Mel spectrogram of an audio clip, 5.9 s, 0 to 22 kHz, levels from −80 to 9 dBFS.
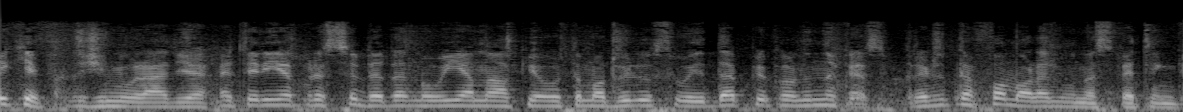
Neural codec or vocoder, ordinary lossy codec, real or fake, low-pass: codec, 24 kHz, 0.9 kbps, WavTokenizer, medium speech release version 2; AAC, 64 kbps; fake; 10.8 kHz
